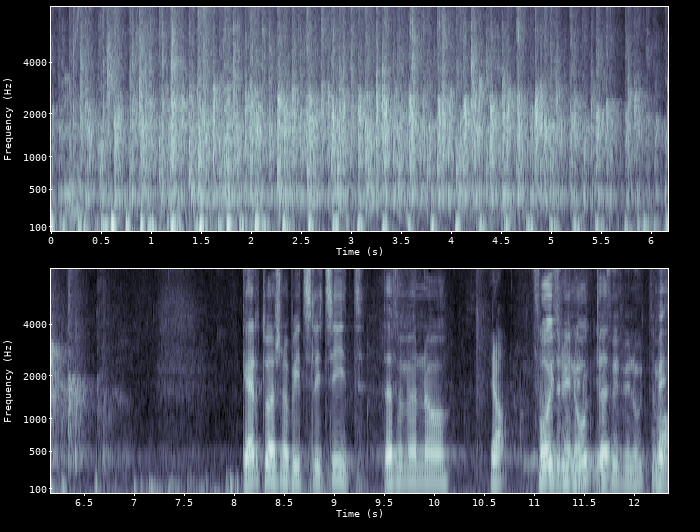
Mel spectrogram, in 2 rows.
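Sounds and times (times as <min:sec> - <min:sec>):
audience applause: 0:00.0 - 0:06.8
speech: 0:08.1 - 0:12.3.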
